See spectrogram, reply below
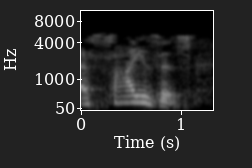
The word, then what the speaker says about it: assizes: Something called assizes. A-S-S-I-Z-E-S. I think Pastor Miller, that's the right way to say it.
